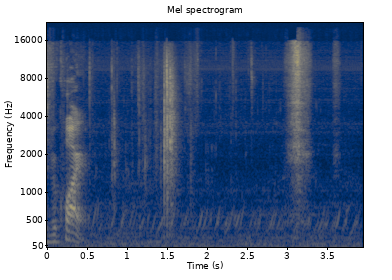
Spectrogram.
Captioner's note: flips page; chuckles softly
